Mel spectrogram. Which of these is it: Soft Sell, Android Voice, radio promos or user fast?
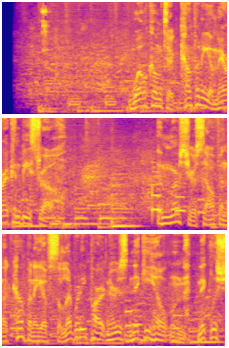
Soft Sell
